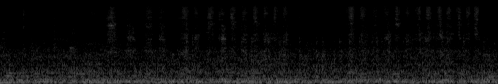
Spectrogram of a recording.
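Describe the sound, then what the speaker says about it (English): A pure silver coin ring, made from a one-ounce round, has its hole sanded smooth with a steady, continuous rubbing rasp that stays faint and even throughout, with no talking. "Just sand this hole up a little bit."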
